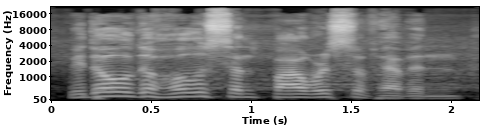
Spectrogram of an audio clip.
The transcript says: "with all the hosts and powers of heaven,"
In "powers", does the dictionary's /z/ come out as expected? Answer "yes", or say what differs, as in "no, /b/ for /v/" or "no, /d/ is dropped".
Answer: no, /s/ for /z/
